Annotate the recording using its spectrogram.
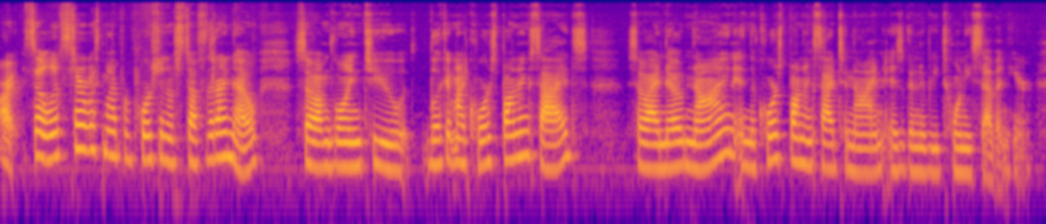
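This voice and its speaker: A woman with an ordinary speaking voice, medium pitch, lively intonation and a fairly quick pace. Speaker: math teacher. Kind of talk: tutorial. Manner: casual with many fillers.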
